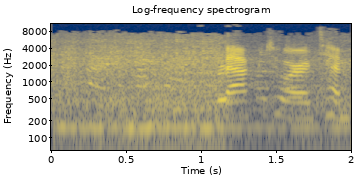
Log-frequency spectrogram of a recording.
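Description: A bus engine idling with a steady low hum, and a woman talking over it in the second half.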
